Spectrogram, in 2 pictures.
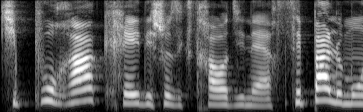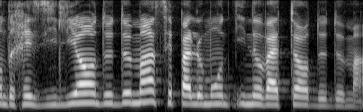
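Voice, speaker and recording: A woman with lively intonation on a very clean recording with a silent background. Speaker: CEO, women's governance advocate. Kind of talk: interview conversation.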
